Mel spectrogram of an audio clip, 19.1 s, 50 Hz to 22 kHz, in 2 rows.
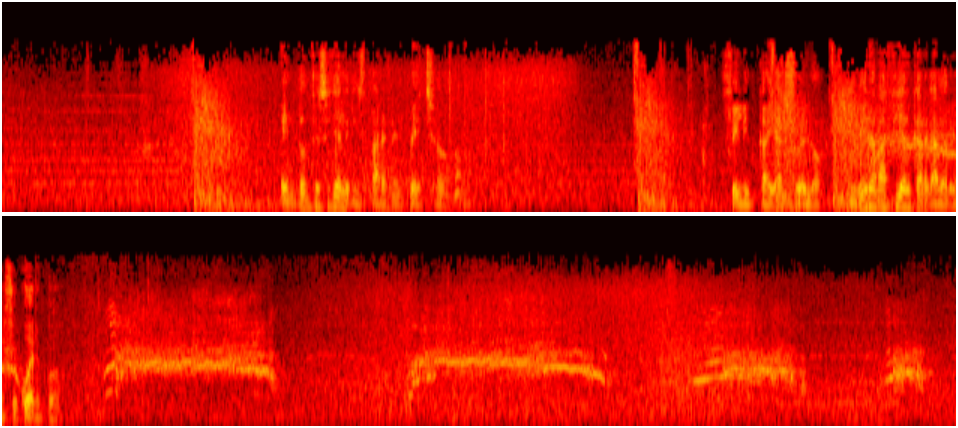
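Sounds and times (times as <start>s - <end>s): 
surf noise: 0.0s - 19.0s
speech: 2.8s - 4.9s, 7.3s - 10.3s
young woman screaming desperately on the seashore: 10.5s - 12.4s, 13.6s - 15.7s, 16.4s - 17.6s, 18.3s - 18.9s.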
